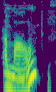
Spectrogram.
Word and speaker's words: amount: understand this question properly when you mark the stress for amount where will you Market you have to Market on the second syllable why do we do that how many syllables two syllables okay in amount so er and mount right why are we marketing on the second syllable because the first syllable that you have in the word amount um is which is what it is unstressed always right it is the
